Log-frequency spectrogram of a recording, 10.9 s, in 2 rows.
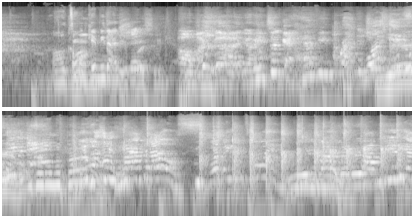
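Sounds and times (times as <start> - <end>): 
speech: 0.7 - 8.7, 9.4 - 10.9
hand clapping: 6.4 - 10.9.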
